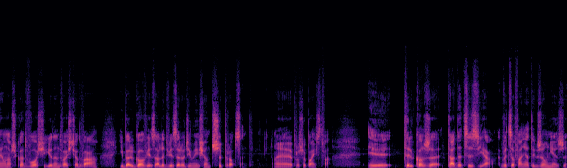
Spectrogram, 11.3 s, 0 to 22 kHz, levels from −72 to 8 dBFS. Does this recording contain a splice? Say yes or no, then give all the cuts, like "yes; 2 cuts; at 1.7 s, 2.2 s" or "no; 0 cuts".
no; 0 cuts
